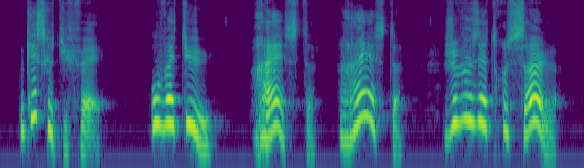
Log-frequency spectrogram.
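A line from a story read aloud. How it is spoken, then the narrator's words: Irritated exclamation. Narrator (French): s'écria-t-il d'une voix irritée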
